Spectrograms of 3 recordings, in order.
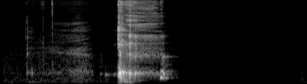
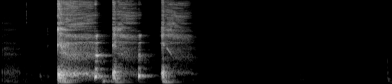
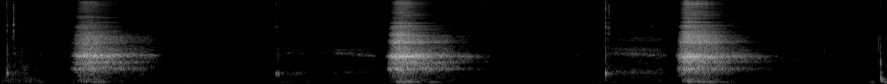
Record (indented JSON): {
  "cough_length": "3.1 s",
  "cough_amplitude": 32767,
  "cough_signal_mean_std_ratio": 0.25,
  "three_cough_length": "3.9 s",
  "three_cough_amplitude": 32768,
  "three_cough_signal_mean_std_ratio": 0.34,
  "exhalation_length": "8.9 s",
  "exhalation_amplitude": 13912,
  "exhalation_signal_mean_std_ratio": 0.35,
  "survey_phase": "beta (2021-08-13 to 2022-03-07)",
  "age": "18-44",
  "gender": "Female",
  "wearing_mask": "No",
  "symptom_cough_any": true,
  "symptom_new_continuous_cough": true,
  "symptom_runny_or_blocked_nose": true,
  "symptom_sore_throat": true,
  "smoker_status": "Never smoked",
  "respiratory_condition_asthma": false,
  "respiratory_condition_other": false,
  "recruitment_source": "Test and Trace",
  "submission_delay": "2 days",
  "covid_test_result": "Positive",
  "covid_test_method": "RT-qPCR"
}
